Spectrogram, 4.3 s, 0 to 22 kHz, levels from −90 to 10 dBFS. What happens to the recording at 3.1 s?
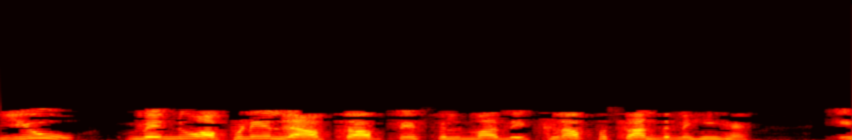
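At 3.1 s the speech sounds watery and swirly, with a dull top end and a metallic chirp on sibilants, and it sounds the same from start to end of the clip. Nothing is heard above about 5.2 kHz. The likely cause is heavy MP3 compression at a very low bitrate, consistent with around 16 kbps. Starved of bits, the encoder cuts the treble at a fixed point and drops weak frequency lines, which flicker on and off between frames.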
